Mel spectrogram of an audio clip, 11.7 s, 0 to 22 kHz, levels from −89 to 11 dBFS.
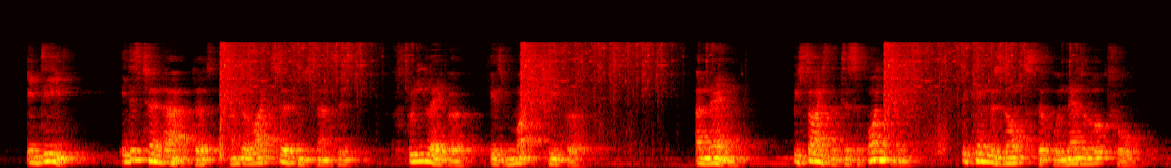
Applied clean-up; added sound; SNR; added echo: none; Shatter; 19 dB; reverberation time 0.8 s.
